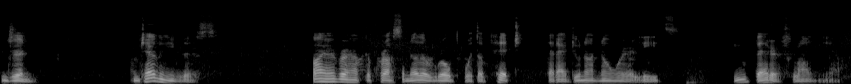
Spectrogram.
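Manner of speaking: hushed, muttered under-breath whisper. Game master voicing a character who goes up to Jin: whispering under his breath. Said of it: "go kind of whisper under his breath".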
